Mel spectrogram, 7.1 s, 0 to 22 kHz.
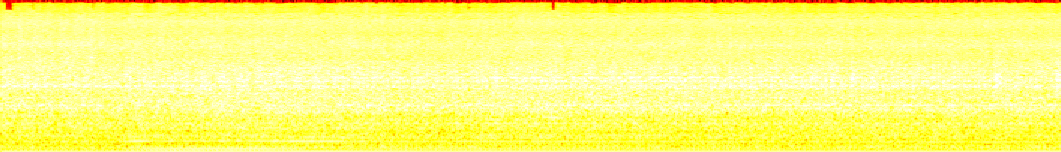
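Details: Skoda Octavia A5 facelift 1.6 MPI, engine knocking when cold despite three engine repairs that did not find the fault: cold idle with a rough, uneven knock at about four per second over the hum; origin unknown.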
